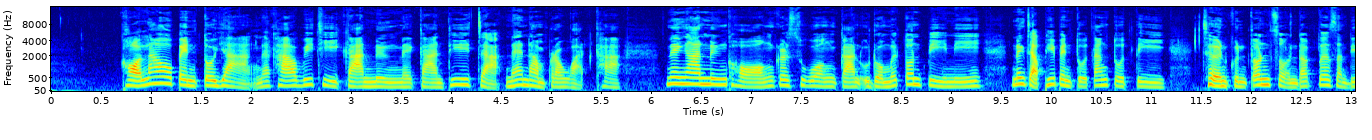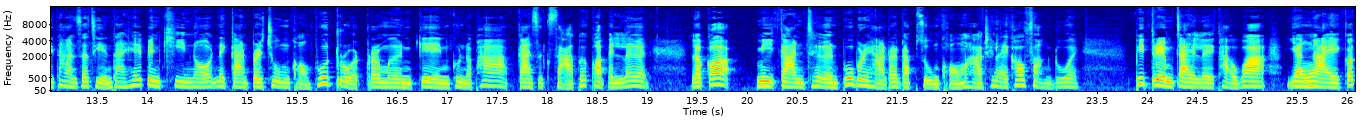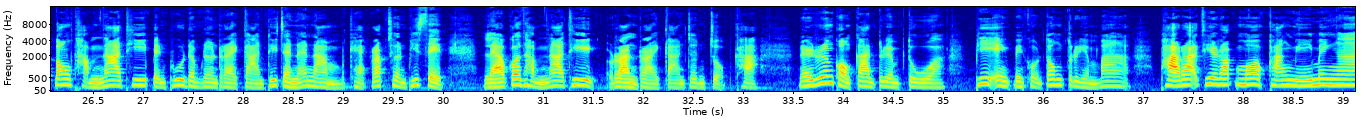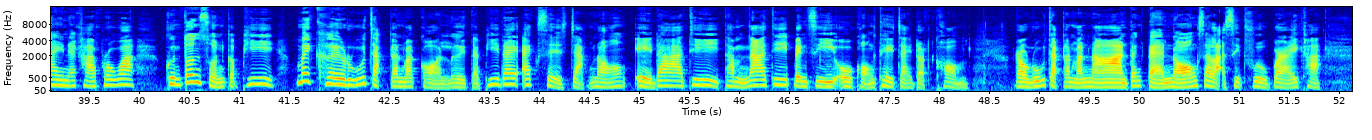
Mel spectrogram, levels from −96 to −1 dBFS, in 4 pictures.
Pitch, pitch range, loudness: 170 Hz, 150-205 Hz, -33 LUFS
